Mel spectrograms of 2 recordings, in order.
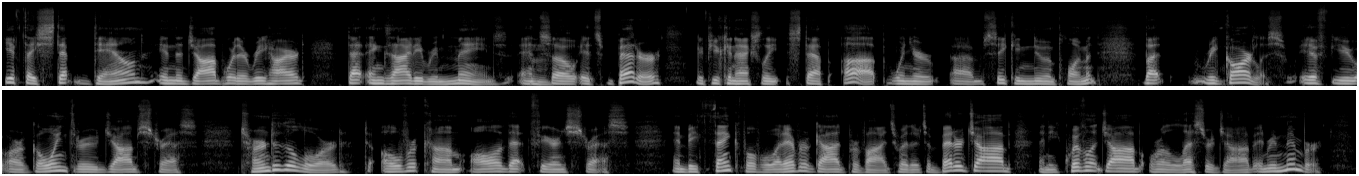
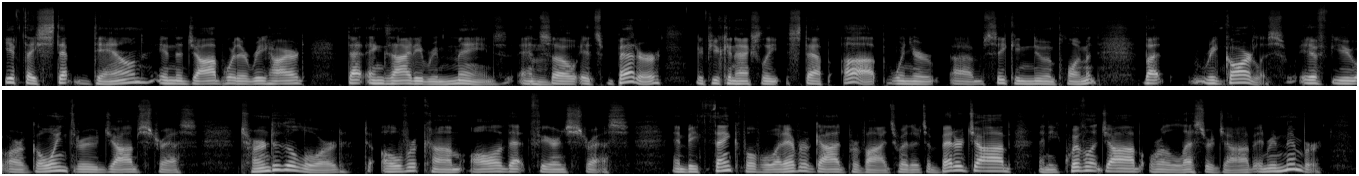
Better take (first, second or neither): neither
